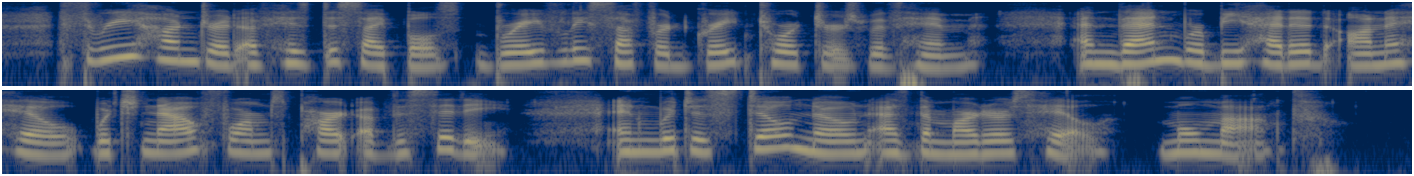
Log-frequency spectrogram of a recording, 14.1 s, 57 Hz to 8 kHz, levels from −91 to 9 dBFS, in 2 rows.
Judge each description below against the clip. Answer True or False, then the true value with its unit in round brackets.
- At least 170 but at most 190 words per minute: False (145 wpm)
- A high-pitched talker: True (205 Hz)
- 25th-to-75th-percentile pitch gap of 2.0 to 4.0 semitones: True (2.4 semitones)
